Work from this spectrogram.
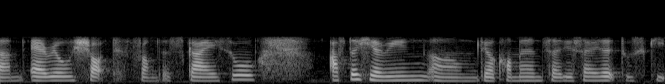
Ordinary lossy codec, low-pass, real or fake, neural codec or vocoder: none; 3.6 kHz; real; none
